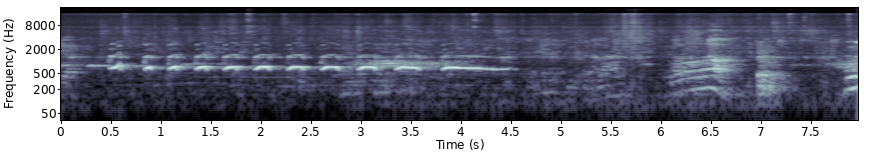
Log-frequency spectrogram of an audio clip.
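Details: Four-month-old Bangkok-type zebra dove, hatched 22 June 2021 and bred at a bird farm in Pasuruan, East Java, Indonesia: a run of about eight even, staccato coos followed by a drawn-out rolling note, then voices and handling noises.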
